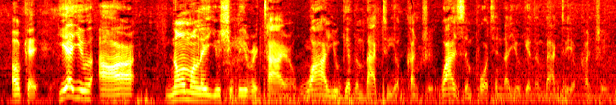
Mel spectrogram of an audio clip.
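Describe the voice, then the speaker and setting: A man's medium-pitched voice with vocal fry, very wide pitch swings, big swings in loudness and a fairly quick pace. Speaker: news agency director and interviewer. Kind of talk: interview. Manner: hesitant, many fillers.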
